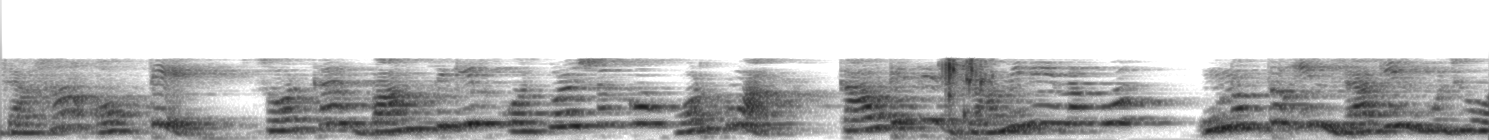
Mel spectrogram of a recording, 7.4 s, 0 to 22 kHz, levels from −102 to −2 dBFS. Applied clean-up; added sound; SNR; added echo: classical method WPE with log-MMSE.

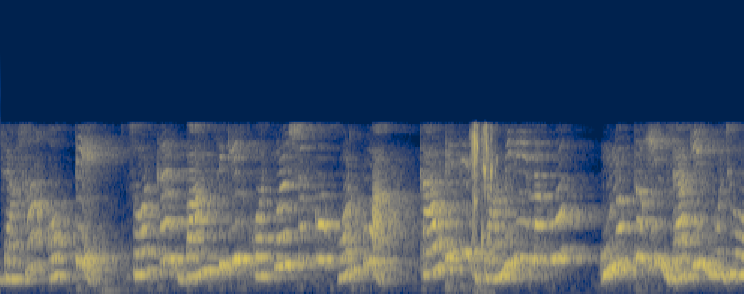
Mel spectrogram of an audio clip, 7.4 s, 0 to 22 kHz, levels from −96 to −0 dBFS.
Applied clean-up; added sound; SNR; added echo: none; Splash, splatter; 8 dB; reverberation time 0.8 s.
